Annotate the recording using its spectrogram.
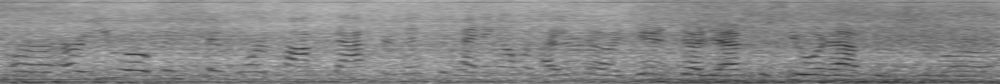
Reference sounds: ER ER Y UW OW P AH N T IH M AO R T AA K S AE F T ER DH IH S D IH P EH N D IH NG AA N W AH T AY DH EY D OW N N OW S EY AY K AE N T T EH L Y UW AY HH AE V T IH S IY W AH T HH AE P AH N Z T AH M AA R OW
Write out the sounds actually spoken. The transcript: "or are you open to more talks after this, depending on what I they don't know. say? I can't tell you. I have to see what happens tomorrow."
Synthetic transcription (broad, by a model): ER ER Y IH OW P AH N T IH M AO R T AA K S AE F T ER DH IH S D IH P EH N D IH NG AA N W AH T AY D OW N N OW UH AY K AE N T T EH L Y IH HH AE F T IH S IY W AH T HH AE P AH N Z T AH M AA R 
